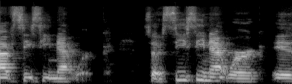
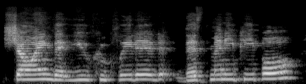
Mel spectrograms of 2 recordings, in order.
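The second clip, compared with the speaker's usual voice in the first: high-pitched, demanding re-enacted grilling; nasty interrogation; 6 semitones higher than usual. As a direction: grill them for missing proof, pitched up. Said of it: "Is that how you talked?".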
